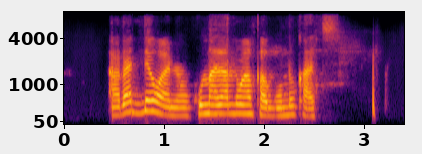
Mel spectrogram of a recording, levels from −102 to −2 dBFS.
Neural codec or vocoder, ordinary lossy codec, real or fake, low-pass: codec, 16 kHz, 1 kbps, X-Codec, HuBERT features, trained on general audio; AAC, 48 kbps; fake; 7.2 kHz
